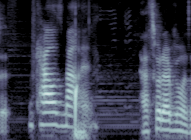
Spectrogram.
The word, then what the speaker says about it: Cowles Mountain: Well, it's named after a guy, and the guy went by Cole. His last name was Cole.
